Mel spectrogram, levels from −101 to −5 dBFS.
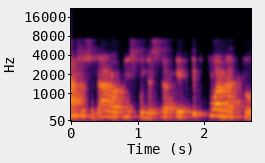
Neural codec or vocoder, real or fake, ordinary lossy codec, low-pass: none; real; Opus, 16 kbps; 7.2 kHz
